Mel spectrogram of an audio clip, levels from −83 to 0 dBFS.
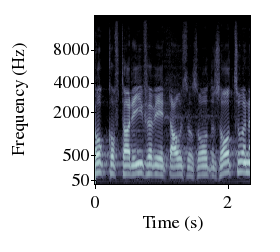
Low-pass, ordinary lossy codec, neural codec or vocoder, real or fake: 14.4 kHz; none; none; real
